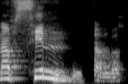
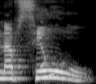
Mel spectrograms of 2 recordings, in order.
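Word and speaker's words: نَفْسٍ: লেখা আছে নাফসিন, কিন্তু পড়তে হবে নাফসিউ।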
